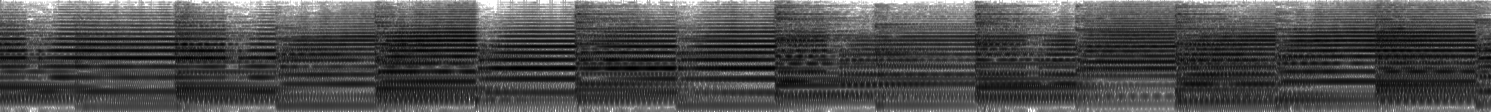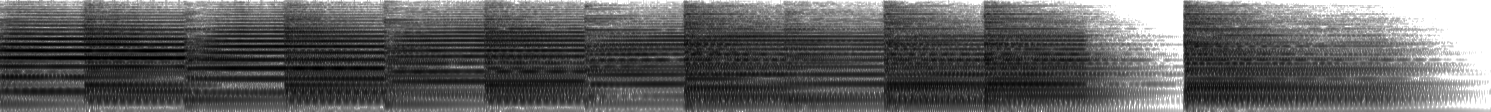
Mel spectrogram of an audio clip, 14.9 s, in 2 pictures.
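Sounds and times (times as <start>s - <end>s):
trumpet: 0.0s - 14.7s.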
